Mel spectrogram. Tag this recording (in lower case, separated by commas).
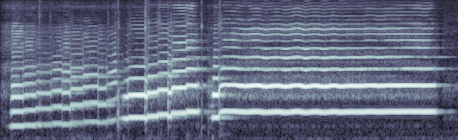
wind instrument, music, musical instrument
